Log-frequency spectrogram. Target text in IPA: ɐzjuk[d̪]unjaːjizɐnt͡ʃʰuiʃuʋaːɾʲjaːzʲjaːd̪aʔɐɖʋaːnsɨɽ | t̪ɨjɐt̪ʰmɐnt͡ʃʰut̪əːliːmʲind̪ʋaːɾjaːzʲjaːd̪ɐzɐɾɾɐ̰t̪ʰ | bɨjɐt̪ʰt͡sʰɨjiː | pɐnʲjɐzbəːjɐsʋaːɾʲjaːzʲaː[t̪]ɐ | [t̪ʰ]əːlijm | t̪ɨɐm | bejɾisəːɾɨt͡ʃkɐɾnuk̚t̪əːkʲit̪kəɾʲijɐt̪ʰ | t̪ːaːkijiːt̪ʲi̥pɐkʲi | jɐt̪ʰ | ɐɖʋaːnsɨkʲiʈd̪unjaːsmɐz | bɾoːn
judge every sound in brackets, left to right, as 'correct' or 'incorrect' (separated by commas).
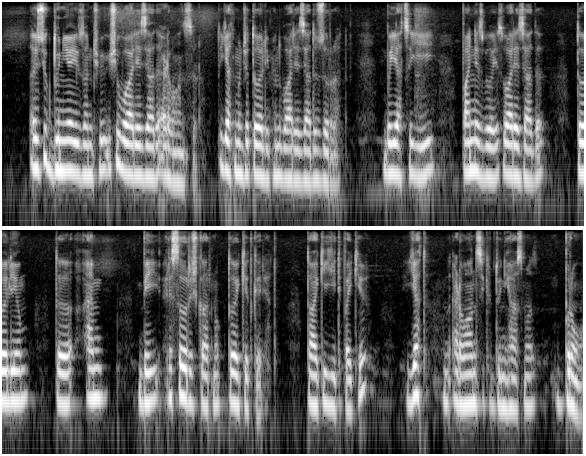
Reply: correct, incorrect, incorrect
